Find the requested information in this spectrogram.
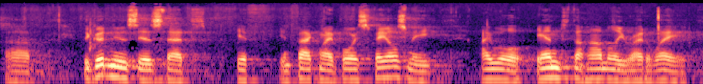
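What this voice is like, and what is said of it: Hoarse voice. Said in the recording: “my voice is so hoarse.”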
